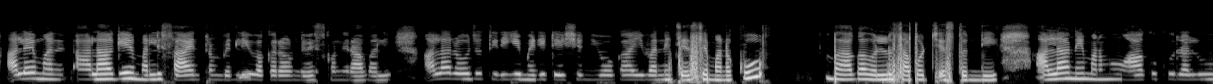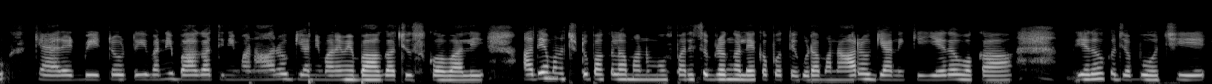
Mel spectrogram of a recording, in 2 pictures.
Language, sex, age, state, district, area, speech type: Telugu, female, 18-30, Andhra Pradesh, Chittoor, urban, spontaneous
